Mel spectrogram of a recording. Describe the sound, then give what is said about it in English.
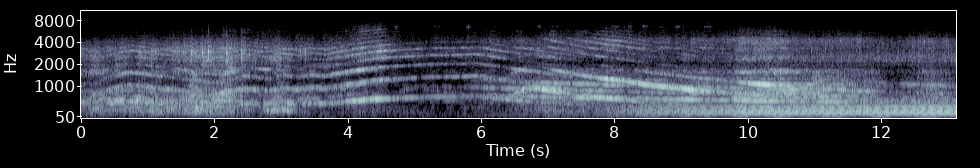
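The siren of a hook and ladder fire truck on the street wails loudly, its pitch sweeping up and falling back in long glides, while a low, steady engine-like drone rumbles underneath for the second half. “Say, there's a hook and ladder on the street right now.”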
